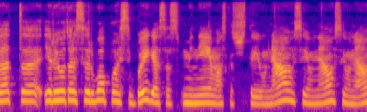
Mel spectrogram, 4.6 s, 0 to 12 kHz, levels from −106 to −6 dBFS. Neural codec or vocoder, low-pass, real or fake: none; 10.8 kHz; real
